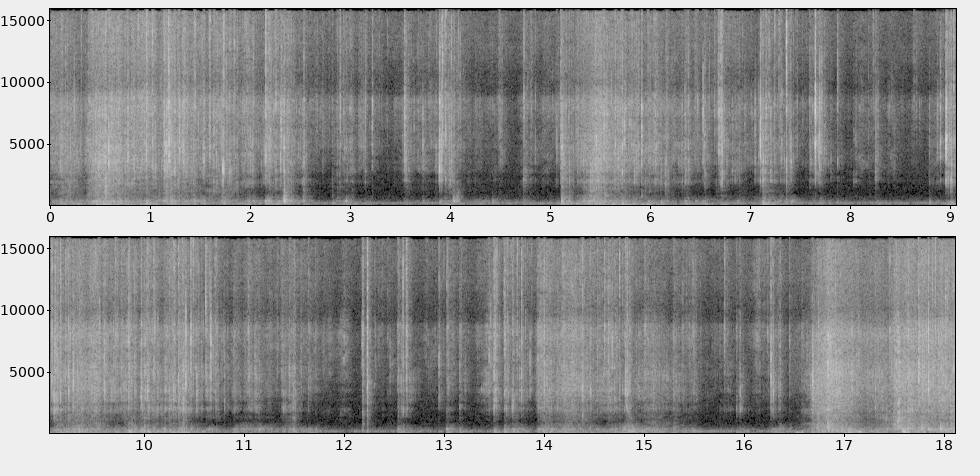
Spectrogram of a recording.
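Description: Hands crumble and rustle brittle flakes of soap, with crisp cracks and crackles close up.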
